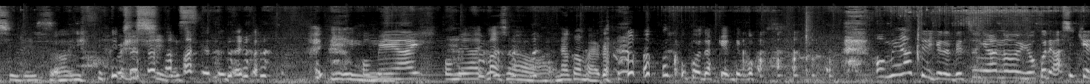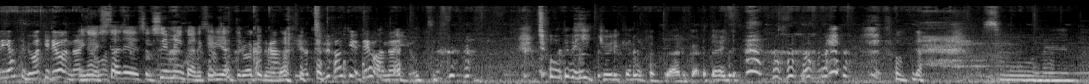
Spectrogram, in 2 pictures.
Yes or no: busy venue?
yes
